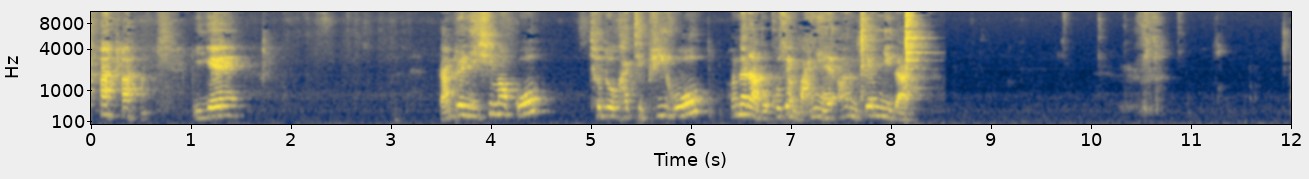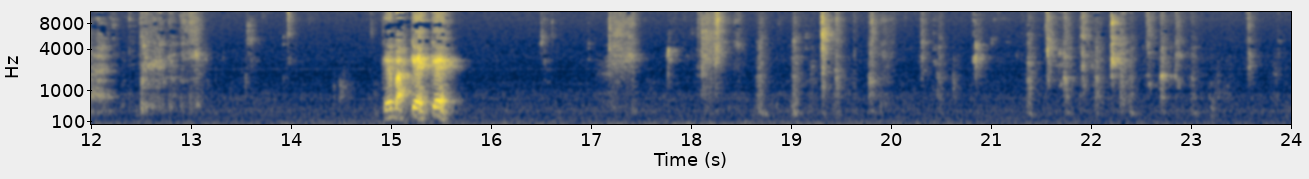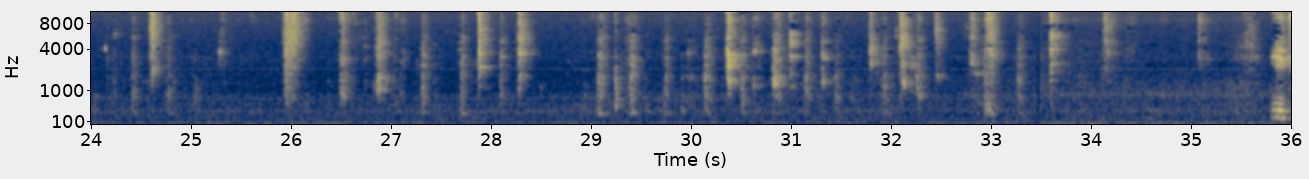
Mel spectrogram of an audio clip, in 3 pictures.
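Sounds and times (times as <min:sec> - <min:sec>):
chewing with wet crunches: 0:16.4 - 0:34.4.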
